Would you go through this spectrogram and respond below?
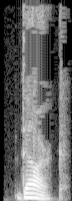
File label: "Dark", English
